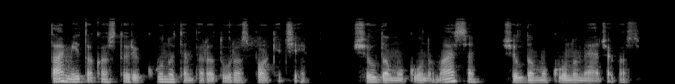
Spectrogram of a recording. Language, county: Lithuanian, Utena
